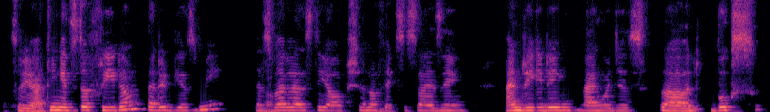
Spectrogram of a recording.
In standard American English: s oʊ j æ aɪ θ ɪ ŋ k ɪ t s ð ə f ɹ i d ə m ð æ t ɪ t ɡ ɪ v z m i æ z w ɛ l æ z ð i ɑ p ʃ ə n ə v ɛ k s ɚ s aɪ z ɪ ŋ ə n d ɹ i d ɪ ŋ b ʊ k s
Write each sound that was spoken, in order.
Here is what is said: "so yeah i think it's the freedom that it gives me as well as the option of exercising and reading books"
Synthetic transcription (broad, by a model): s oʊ j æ aɪ t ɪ ŋ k ɪ t s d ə f ɹ i d ə m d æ t ɪ t ɡ ɪ v z m i æ z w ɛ l æ z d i ɑ p ʃ ə n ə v ɛ k s ɚ s aɪ z ɪ ŋ ə n d ɹ i d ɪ ŋ b ʊ k s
